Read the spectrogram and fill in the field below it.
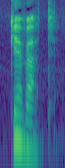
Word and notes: kevät: /ˈke.ʋæt/

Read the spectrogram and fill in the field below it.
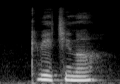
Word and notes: květina: [kvjɛcina]; [kvjɛcɪna]

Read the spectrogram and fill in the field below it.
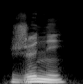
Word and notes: jeûner: France; [ʒø.ne]

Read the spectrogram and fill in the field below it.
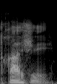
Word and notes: bullet: /ˈbʊl.ɪt/

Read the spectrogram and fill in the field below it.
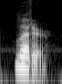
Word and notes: letter: [ˈlɛt.ɚ]; /ˈlɛtə/; [ˈlɛɾɚ]; /ˈlɛt.ə(ɹ)/

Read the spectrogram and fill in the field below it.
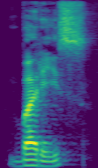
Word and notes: Борис: /bɐˈrʲis/

